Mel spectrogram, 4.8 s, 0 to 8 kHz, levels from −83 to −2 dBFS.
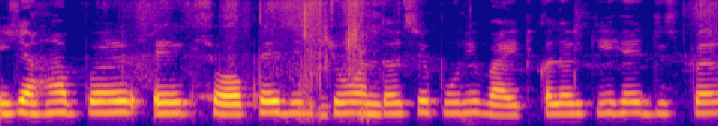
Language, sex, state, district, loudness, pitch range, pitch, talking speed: Hindi, female, Punjab, Fazilka, -17 LUFS, 205-225 Hz, 215 Hz, 185 wpm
